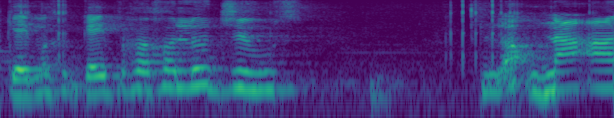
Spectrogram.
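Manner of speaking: usual speaking voice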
